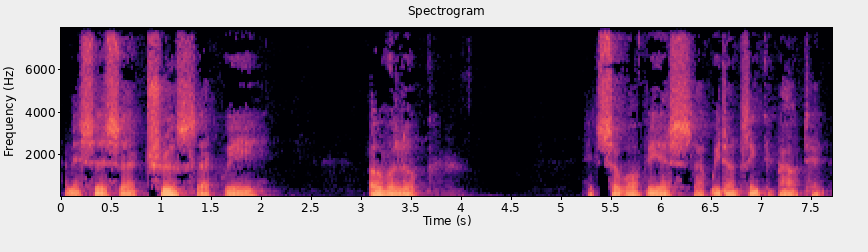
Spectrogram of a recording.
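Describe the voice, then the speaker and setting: A man teaching meditation in a guided talk, speaking in measured short phrases with deliberate pauses and a husky voice. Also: a bass voice, steady tone, darkish tone. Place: meditation retreat.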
